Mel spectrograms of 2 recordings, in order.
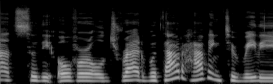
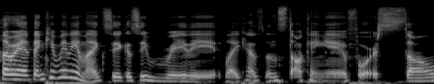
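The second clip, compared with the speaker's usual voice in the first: put-on annoying teenage Valley Girl voice, swooping pitch. Two hosts doing a bit in teenage-girl voices: annoying valley girl voice. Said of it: "in our annoying Valley Girl".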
